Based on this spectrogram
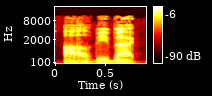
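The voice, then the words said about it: Poor German accent, Terminator impression. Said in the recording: “If I do this with a German accent ... That was not a good German accent at all.”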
